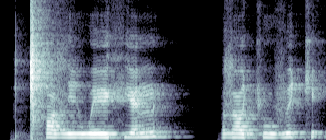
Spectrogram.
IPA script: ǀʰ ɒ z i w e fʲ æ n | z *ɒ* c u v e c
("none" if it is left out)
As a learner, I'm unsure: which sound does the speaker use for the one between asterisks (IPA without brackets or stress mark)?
ɒ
